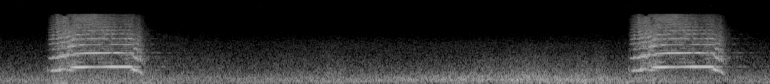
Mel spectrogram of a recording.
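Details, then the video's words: Two harsh, horn-like elephant trumpets about six seconds apart, each lasting around a second with a strong buzzing tone, over a steady low rumble of background noise. "elephant sounds, funny elephant sounds, baby elephant sounds"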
